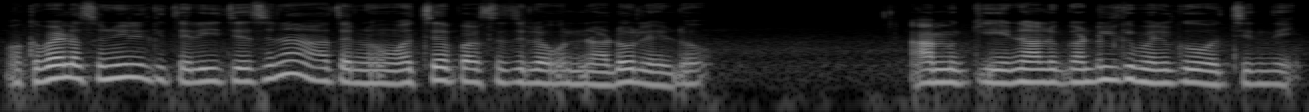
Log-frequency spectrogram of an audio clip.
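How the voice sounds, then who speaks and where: A woman's voice: lowish voice, brisk. Woman narrating a novel. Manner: steady, even storytelling with small slips. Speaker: audiobook narrator. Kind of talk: novel reading.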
